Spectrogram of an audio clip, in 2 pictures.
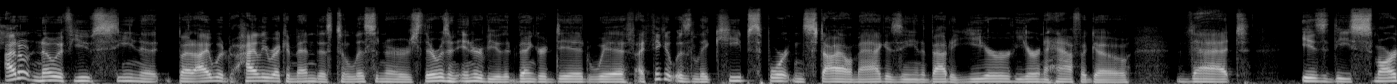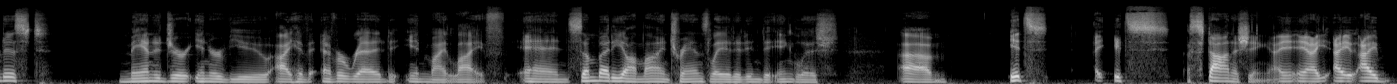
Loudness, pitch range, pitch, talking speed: -21 LUFS, 120-150 Hz, 130 Hz, 150 wpm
